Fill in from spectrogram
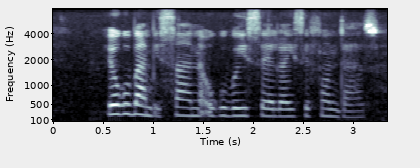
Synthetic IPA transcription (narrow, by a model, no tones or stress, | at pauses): jok̬uɓambʱisana̰ʔuk̬uɓujisɛlwaisifundʱaːz̥ɔ̥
